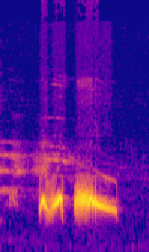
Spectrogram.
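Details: Spotted dove coo for training a newly caught decoy bird: a single phrase, a quick wavering low note and then a longer, smoothly descending coo.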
